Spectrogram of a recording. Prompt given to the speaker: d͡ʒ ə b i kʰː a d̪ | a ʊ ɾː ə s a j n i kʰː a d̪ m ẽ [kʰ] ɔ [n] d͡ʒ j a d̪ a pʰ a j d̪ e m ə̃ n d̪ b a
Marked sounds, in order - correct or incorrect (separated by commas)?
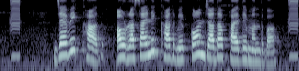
incorrect, correct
